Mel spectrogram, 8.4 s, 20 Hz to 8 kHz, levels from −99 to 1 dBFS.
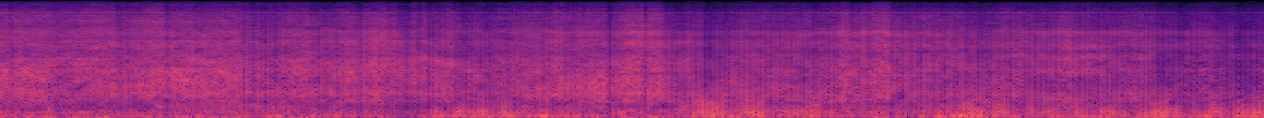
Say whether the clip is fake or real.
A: fake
